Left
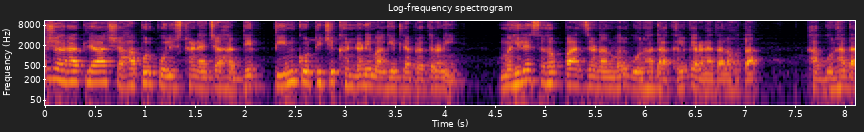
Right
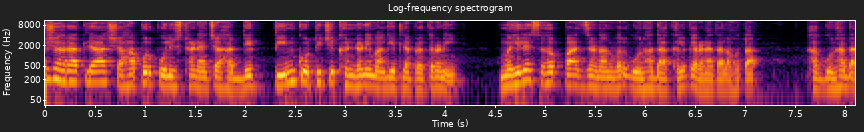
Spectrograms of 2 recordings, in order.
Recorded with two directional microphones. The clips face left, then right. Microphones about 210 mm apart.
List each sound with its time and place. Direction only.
0.0 s speech: 45° right (ahead or behind)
